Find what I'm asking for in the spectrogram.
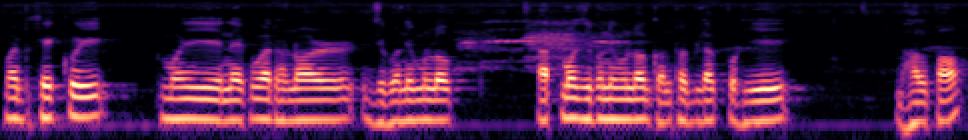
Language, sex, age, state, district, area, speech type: Assamese, male, 45-60, Assam, Dibrugarh, rural, spontaneous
